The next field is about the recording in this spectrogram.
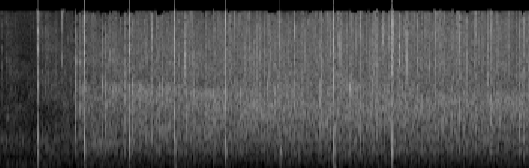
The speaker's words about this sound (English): I think it'd be great to just to honor them with an applause.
